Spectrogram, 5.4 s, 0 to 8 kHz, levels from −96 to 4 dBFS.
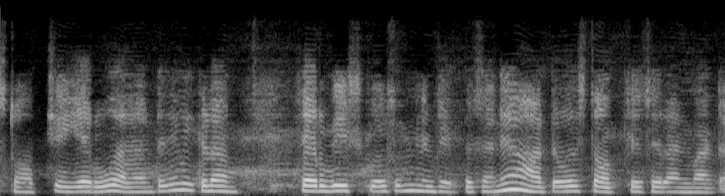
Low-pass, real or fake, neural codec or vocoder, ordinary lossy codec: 7.2 kHz; fake; codec, 44.1 kHz, 2.6 kbps, DAC; none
